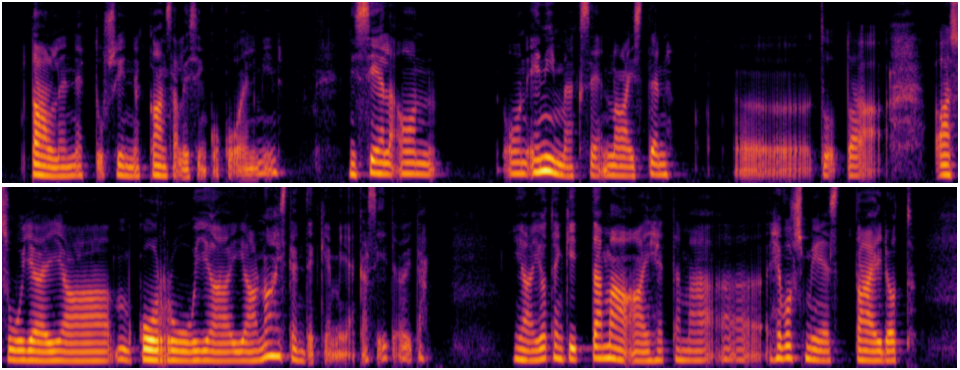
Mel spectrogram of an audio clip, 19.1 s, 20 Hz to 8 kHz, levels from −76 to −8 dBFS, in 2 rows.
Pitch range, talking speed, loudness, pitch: 150-175 Hz, 80 wpm, -25 LUFS, 160 Hz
